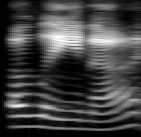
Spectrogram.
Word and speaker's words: Alena: you know I should have asked as well Elena is that correct pronunciation perfect um it's so nice to have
